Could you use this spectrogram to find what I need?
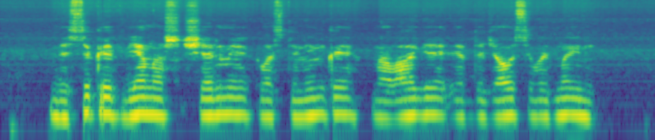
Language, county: Lithuanian, Šiauliai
